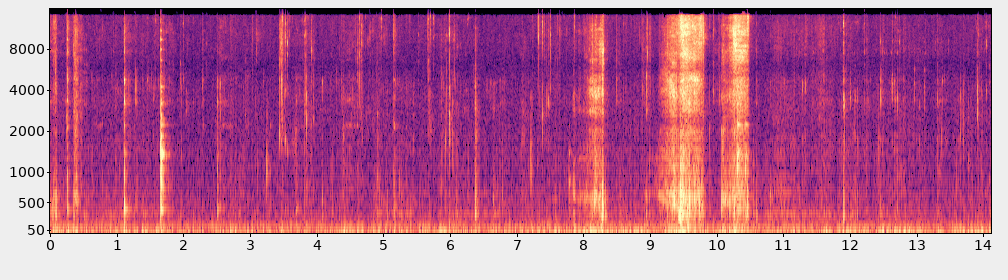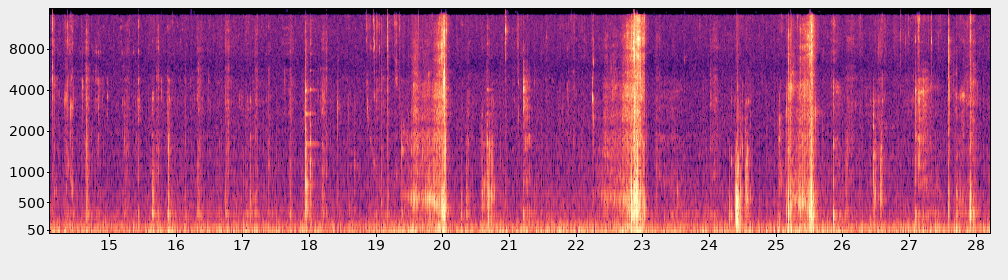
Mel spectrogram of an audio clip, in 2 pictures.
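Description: Close-miked chewing and biting of spicy chicken noodles and chicken meatballs: many small wet mouth clicks, with a few louder bursts of eating noise spread through.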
